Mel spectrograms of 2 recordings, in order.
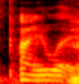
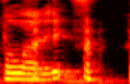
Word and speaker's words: Pilate: Is Jesus was brought before Pilate, as in Pontius Pilate. – Okay. – But it was spelled like Pilates. So it's going to be really hard for me to like, no, Pilate, not Pilates.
